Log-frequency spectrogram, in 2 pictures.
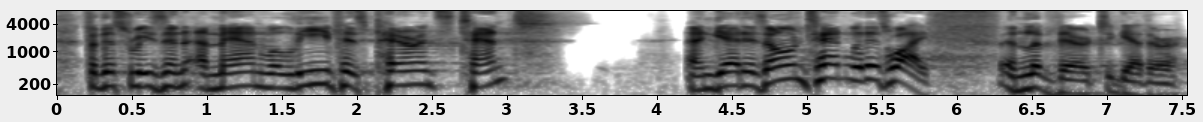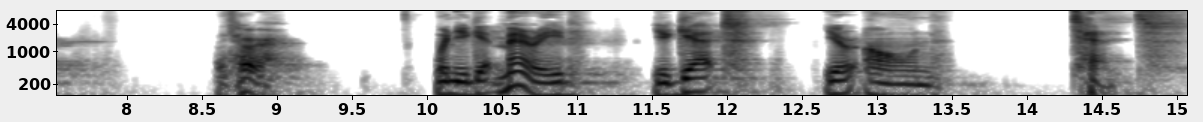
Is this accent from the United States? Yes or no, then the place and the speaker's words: no; United Kingdom; because you see, I'm British.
